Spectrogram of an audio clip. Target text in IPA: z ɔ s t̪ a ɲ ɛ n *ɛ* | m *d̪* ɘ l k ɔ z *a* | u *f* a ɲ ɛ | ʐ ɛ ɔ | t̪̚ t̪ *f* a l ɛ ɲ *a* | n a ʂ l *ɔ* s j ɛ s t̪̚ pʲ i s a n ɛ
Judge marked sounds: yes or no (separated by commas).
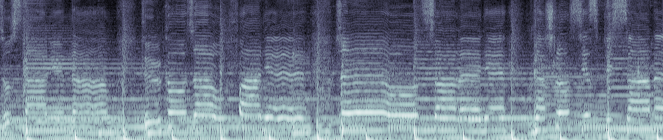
no, no, yes, yes, no, no, yes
